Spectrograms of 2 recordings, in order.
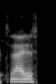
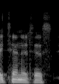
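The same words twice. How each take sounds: First: Tinnitus with a long "eye" in the stressed middle; tinnitus as tin-EYE-tus. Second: Tinnitus stressed on the first syllable, short i; tinnitus as TIN-ih-tus. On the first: Streamer offering viewers the other way to say it, tinnitus as tuh-NIGHT-us. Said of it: "however you guys say it". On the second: Streamer giving viewers his own way to say it, tinnitus as TIN-ih-tus. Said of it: "I say tinnitus". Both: Shown as a demonstration.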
